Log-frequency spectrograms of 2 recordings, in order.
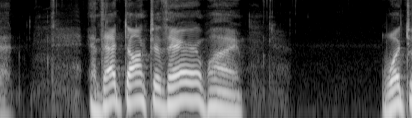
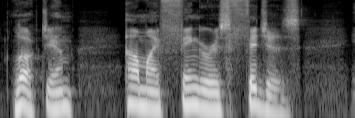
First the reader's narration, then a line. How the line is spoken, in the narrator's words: he continued in the pleading tone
